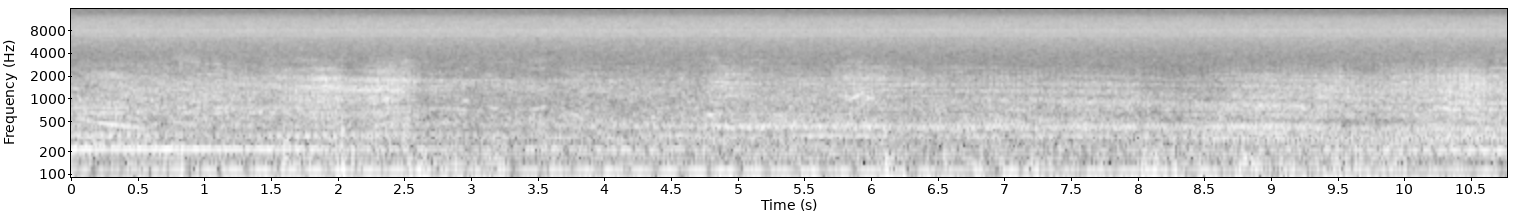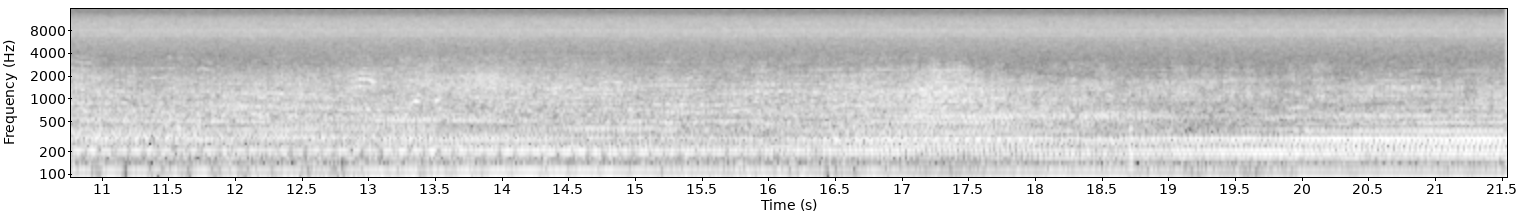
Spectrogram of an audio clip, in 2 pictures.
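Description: Children chatter and call out outdoors.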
